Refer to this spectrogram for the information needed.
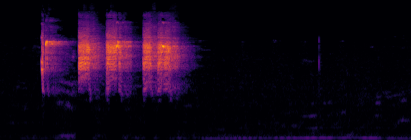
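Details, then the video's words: Pure Sindhi strain black francolin calling: four loud, harsh, grating bursts in quick succession over about two seconds, then a faint low rumble. "پیور سندھی کالے تتر کی اواز"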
